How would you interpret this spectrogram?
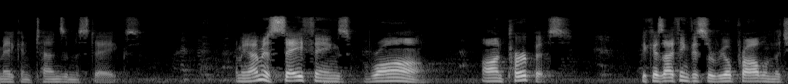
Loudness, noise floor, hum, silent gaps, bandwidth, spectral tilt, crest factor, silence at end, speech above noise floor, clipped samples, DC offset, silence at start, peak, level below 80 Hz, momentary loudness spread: -24 LUFS; -51 dBFS; none; none; 10.5 kHz; -4 dB/octave; 18 dB; 0 s; 27 dB; under 0.1%; under 0.1%; 0 s; -6 dBFS; -62 dBFS; 16 LU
